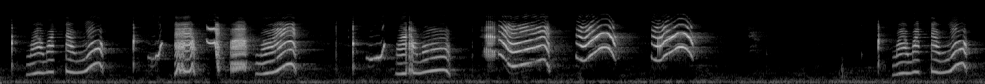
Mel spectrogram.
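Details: Pet ringneck parrot talking indoors, repeating "mummy" in rapid harmonic syllables with rising, bending inflections, delivered in clustered phrases separated by short pauses, then a final burst after a silence.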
